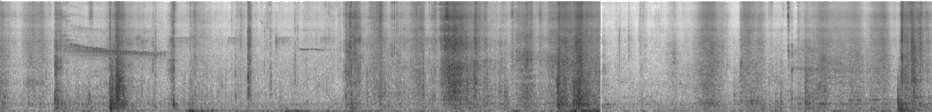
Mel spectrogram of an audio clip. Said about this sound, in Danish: Vi skal have skåret nogle friske bananblade af, eller rettere sagt madbananblade. Og dem bruger vi til at fore vores fermenteringskasser med. Det er nogle kæmpe blade.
